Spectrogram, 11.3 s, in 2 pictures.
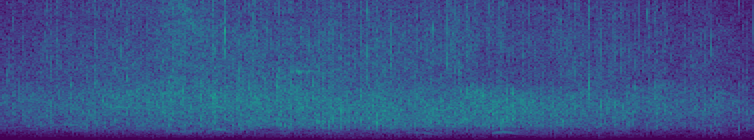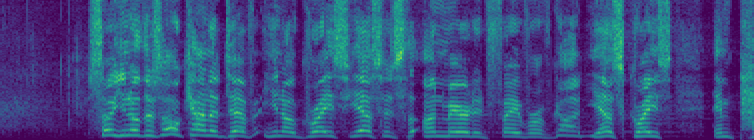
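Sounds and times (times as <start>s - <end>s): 
audience applause: 0.0s - 6.2s
speech: 6.4s - 11.3s.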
